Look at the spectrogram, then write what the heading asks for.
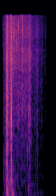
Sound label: Rope Drop, Rope Drop Dirt Toss; Rodeo Sound Effects; Backgrounds; Foley; Blastwave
